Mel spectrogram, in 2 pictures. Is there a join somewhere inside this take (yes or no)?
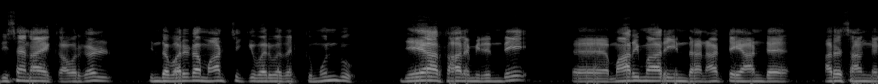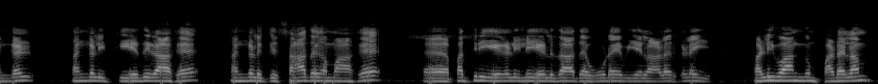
no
